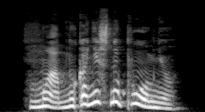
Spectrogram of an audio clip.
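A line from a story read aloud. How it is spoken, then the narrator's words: Impatient exclamation. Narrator (Russian): Нетерпеливо воскликнул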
